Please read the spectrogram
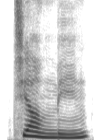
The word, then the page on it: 降临: jiàng lín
